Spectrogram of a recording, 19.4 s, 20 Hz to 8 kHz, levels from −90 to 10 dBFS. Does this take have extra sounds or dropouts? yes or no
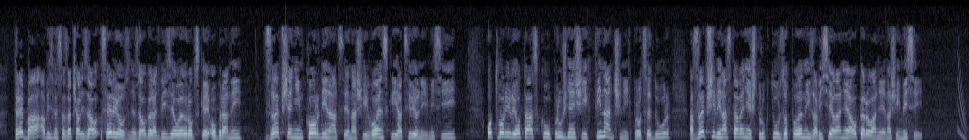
yes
